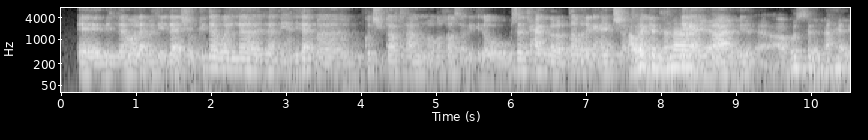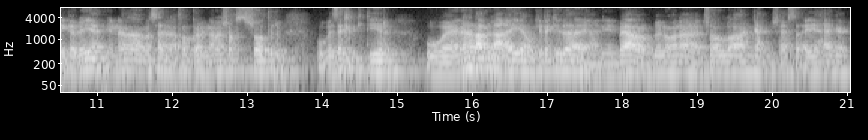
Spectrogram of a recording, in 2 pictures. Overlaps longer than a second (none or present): present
